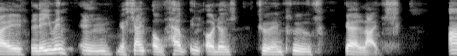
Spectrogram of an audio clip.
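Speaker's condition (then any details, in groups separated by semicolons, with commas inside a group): Cerebral palsy; mild, ataxic type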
